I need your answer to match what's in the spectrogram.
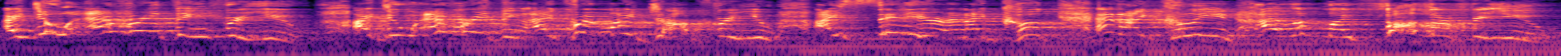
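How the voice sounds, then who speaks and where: A woman's voice: very high-pitched, expressive, brisk, few pauses, roomy sound, over music. An actress playing a betrayed young wife confronting her husband in a film drama. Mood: angry. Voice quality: accusing, emotional.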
